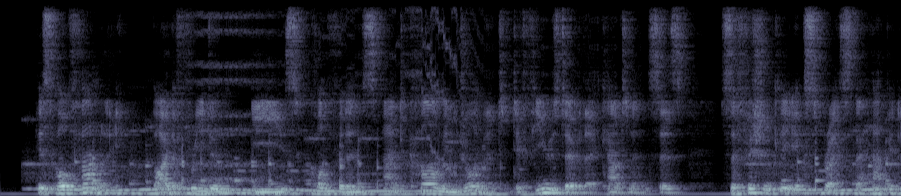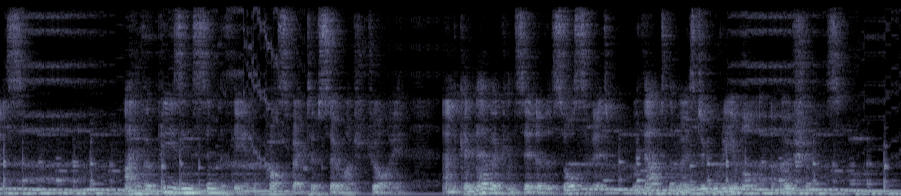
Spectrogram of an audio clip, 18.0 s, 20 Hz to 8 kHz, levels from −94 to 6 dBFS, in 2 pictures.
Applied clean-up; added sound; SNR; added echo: none; Marimba, xylophone; 4 dB; reverberation time 0.7 s.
